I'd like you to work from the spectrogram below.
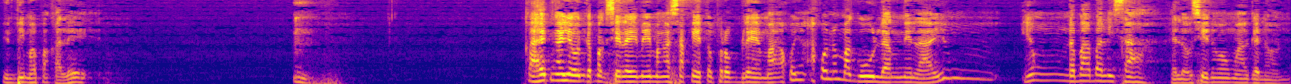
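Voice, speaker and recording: A middle-aged man preaching in a church hall with a high, lifted voice. He keeps the delivery animated and turns to the congregation for responses. A long reverb trails behind every phrase. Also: normal speed, pauses often. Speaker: pastor. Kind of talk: sermon.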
